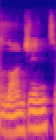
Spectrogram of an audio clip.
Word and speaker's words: Longines: So the answer to what we sold and we sold Longines too.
